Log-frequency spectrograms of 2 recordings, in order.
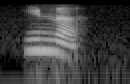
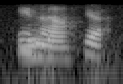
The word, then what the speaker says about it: Ina: Ina. – Ina. – Me. Ina. – Mother. – Mother. Or mom. – Ina. – Yeah. – Did I say it right? Ina? – Ina. – I-N-A. – Yep, I-N-A.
